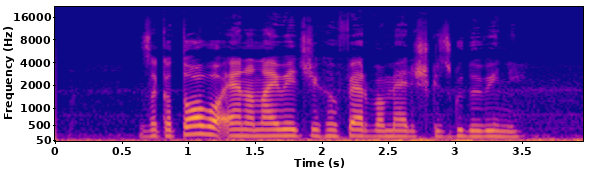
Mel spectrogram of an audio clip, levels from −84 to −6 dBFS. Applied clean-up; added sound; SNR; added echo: none; Engine; 3 dB; none.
